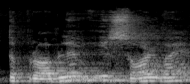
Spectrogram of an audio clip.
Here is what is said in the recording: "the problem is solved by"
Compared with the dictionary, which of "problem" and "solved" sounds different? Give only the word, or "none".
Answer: solved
